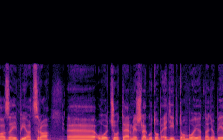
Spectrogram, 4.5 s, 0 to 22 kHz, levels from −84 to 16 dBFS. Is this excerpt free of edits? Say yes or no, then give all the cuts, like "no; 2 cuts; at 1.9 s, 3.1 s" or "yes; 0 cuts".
yes; 0 cuts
